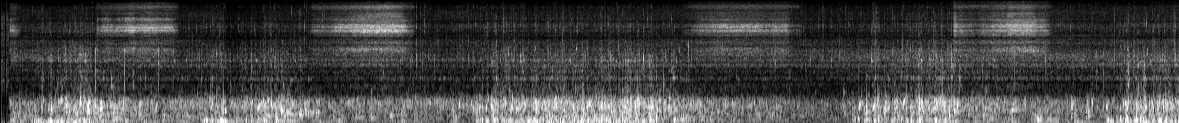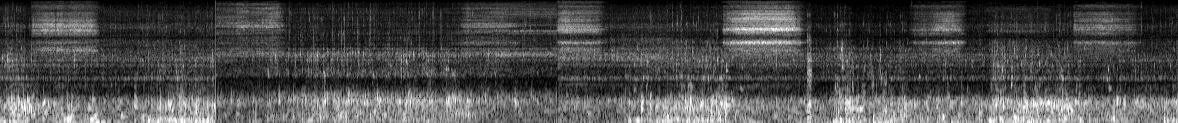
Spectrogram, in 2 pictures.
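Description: Scuba regulator breathing heard underwater: rumbling, gurgling bursts of exhaled bubbles every few seconds, with hissing inhalations through the regulator between them.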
